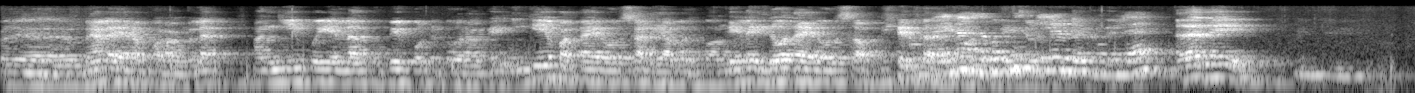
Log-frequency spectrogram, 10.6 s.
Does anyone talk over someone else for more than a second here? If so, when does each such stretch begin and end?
6.8-8.3

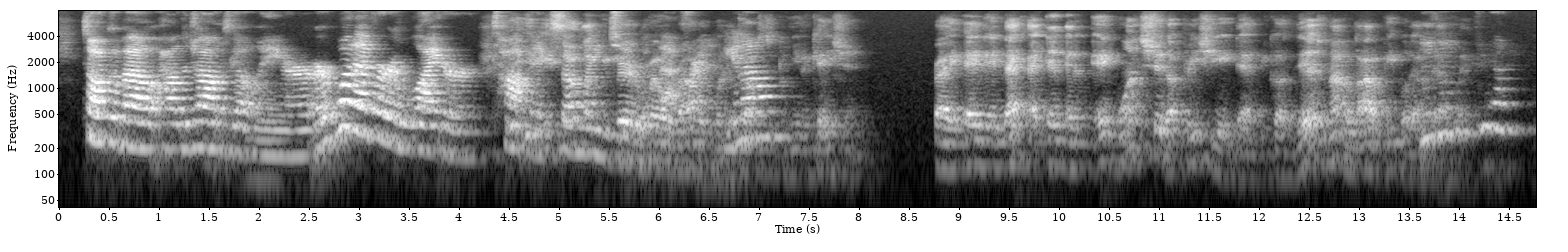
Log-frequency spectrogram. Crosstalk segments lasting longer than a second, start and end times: 4.5-7.0

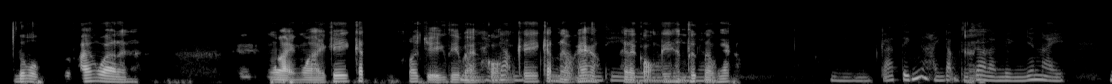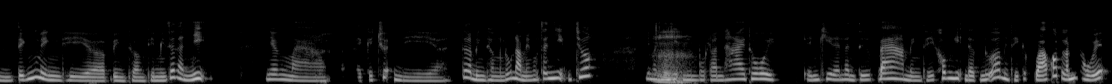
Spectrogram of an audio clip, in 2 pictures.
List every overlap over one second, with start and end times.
4.6-7.2

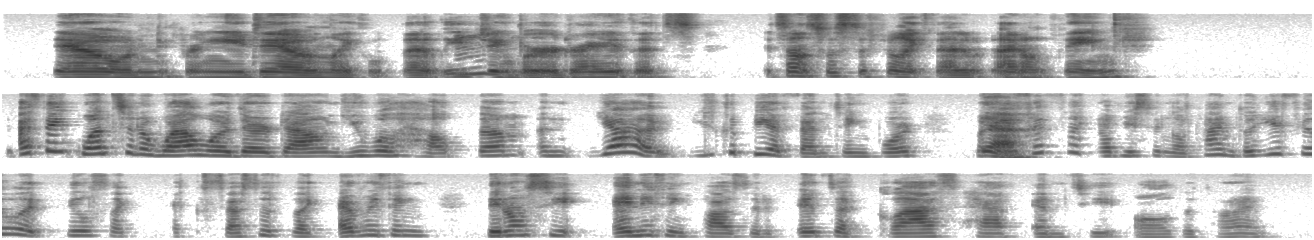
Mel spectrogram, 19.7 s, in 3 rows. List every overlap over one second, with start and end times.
none

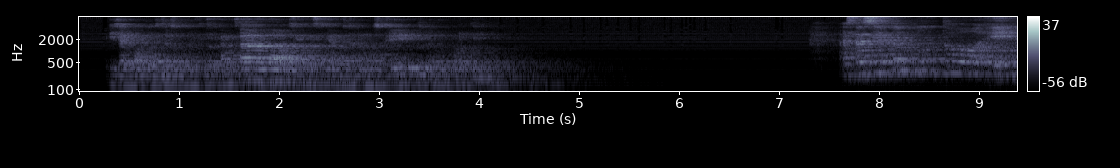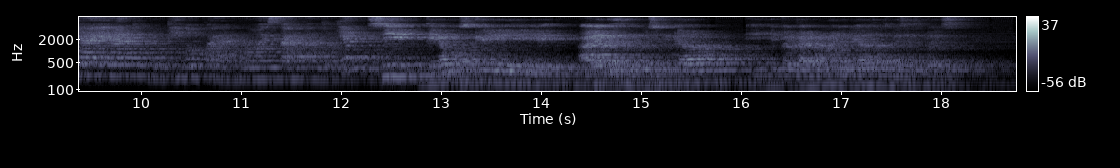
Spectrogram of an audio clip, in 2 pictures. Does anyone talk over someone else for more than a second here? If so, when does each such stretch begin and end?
none

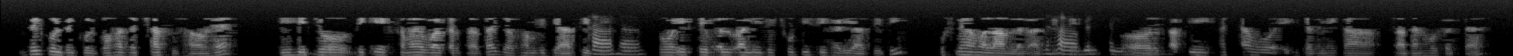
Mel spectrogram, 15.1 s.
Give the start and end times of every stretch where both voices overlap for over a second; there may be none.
none

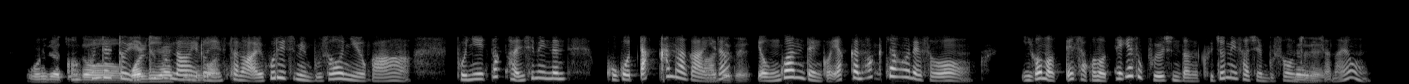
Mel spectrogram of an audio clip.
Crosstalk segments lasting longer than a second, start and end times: 0.7-2.4

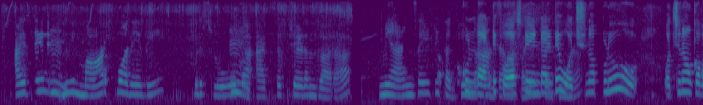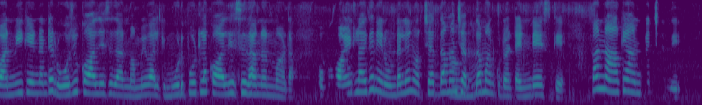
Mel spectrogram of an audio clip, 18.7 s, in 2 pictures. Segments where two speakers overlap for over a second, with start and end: 6.1-7.7

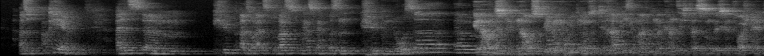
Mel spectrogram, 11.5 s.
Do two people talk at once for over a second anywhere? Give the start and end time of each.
7.1-9.7

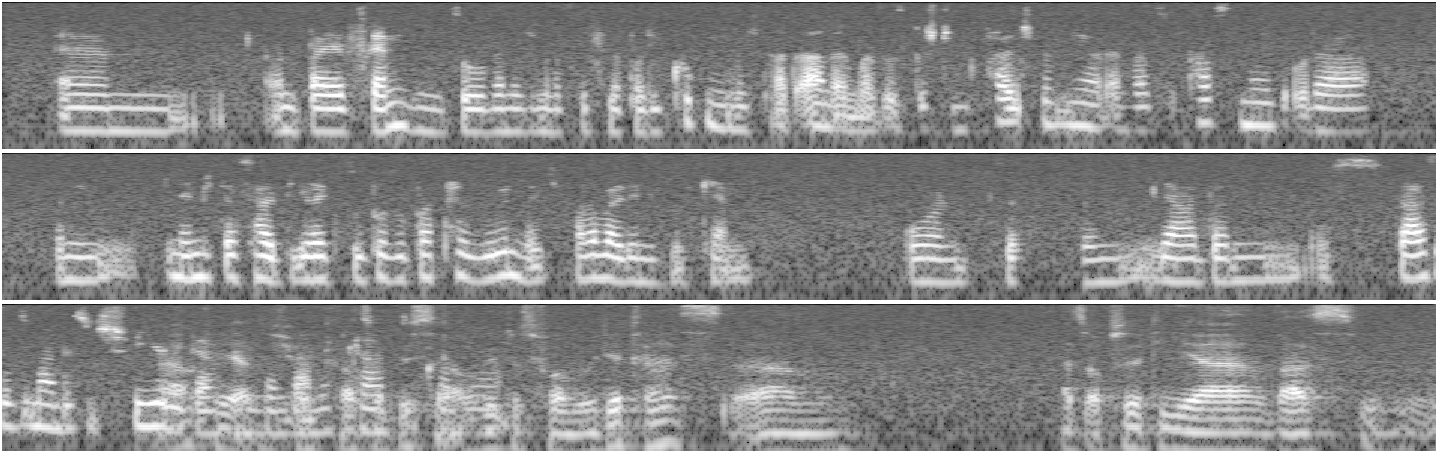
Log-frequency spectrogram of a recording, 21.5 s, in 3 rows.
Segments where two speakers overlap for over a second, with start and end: 15.1-16.9

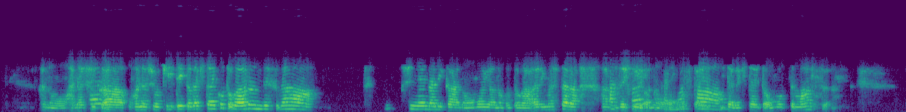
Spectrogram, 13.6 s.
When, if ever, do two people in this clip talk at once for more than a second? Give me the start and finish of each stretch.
9.1-11.0

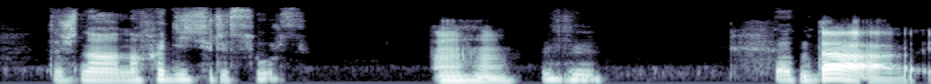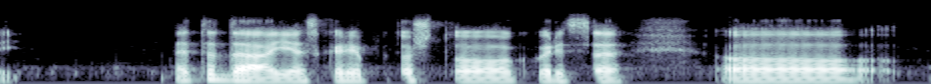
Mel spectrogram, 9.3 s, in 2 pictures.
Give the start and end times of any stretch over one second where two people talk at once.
none

